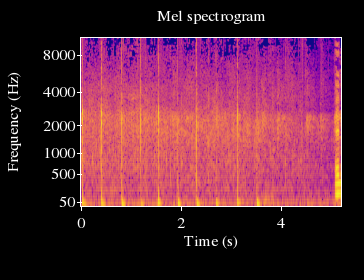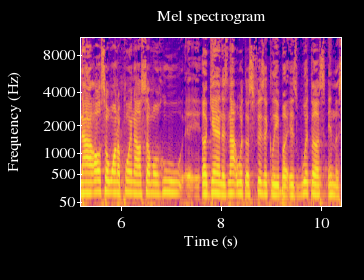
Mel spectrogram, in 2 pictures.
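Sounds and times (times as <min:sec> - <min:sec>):
audience applauding: 0:00.0 - 0:05.4
speech: 0:05.1 - 0:10.4.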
